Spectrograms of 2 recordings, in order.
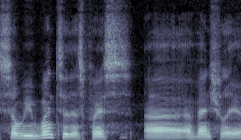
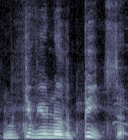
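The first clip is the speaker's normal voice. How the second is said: mock New York accent; 8 semitones higher, faster than usual. Co-host as the food-stall guy offering more food, mock New York accent. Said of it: "turned into a New York accent".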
